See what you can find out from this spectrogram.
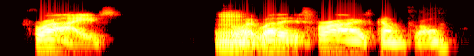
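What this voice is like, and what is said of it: Put-on American accent. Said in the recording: “Great accent.”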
